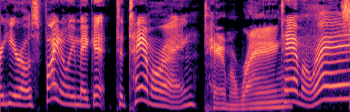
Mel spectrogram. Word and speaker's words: Tamarang: finally make it to tamarang tamarang camel race you put the emphasis on the second half and I put it on the first half I say tamarang because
